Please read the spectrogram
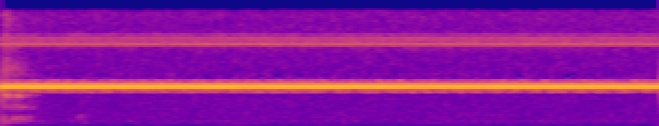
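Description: Points-test buzzer on a distributor timing fixture sounding one steady, high-pitched tone. It is the signal used to read where the Lucas four-lobe distributor's points work on the fixture's degree scale.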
